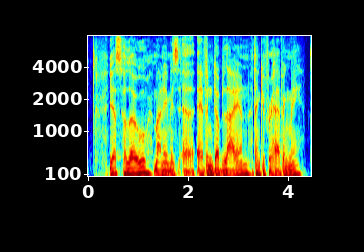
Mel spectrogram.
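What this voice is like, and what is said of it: Put-on radio voice. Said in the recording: “I don't know why I'm doing this voice here now, but it's quite fun... I think it works for radio. It's a radio voice.”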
